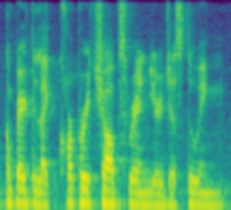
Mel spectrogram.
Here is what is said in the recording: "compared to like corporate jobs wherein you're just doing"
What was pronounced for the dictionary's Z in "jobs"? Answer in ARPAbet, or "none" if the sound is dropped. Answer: S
